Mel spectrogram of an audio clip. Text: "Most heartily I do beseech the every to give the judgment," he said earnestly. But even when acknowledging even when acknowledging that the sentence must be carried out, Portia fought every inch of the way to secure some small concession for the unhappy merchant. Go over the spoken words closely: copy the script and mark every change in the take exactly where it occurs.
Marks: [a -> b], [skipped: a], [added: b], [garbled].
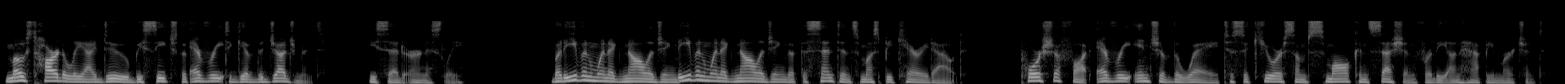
"Most heartily I do beseech the every to give the judgment," he said earnestly. But even when acknowledging even when acknowledging that the sentence must be carried out, Portia fought every inch of the way to secure some small concession for the unhappy merchant.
